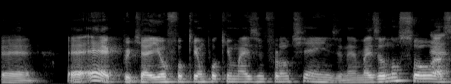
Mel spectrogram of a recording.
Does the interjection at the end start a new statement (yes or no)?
no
